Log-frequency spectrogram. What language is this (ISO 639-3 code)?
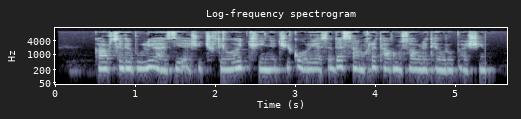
kat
